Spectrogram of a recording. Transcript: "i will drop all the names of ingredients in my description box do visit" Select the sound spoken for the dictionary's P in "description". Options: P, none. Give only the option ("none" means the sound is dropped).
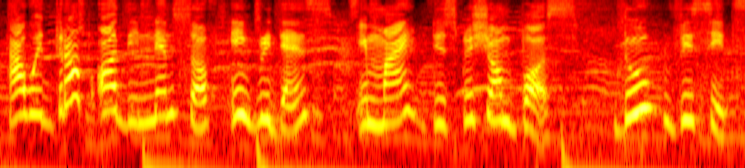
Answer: none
